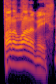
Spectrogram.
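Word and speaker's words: Pottawattamie: Potawatomi.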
